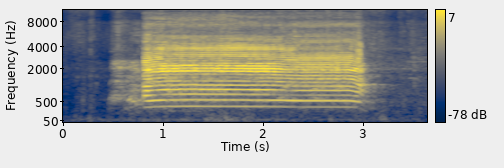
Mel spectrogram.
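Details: Cow calling once: a single steady, flat, strongly harmonic moo held for about two seconds, starting abruptly and ending cleanly, with quiet background before and after.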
